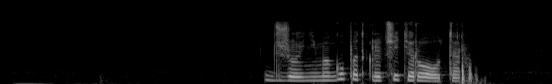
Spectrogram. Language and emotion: Russian, neutral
